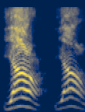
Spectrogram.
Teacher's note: ইয়া আইন জবর ইয়া, ইয়া, ইয়া, গলা চেপে পড়তে হবে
